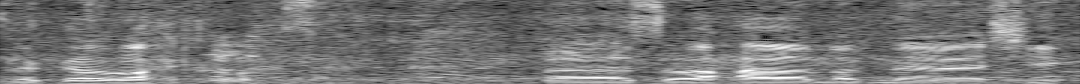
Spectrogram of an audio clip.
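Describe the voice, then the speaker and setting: Crowd noise fills the background as a man speaks with an Egyptian accent. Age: 20s. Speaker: travel vlogger. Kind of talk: travel vlog narration. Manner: animated.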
